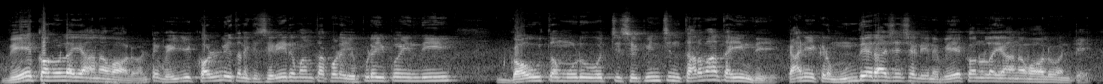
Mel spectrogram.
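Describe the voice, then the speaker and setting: A man's voice: fairly high pitch, lively intonation, creaky, a little mellow, a little hiss or hum. A man giving a religious storytelling discourse, explaining verses line by line and asking his listeners rhetorical questions. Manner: chants verses in slow drawn-out melody.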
